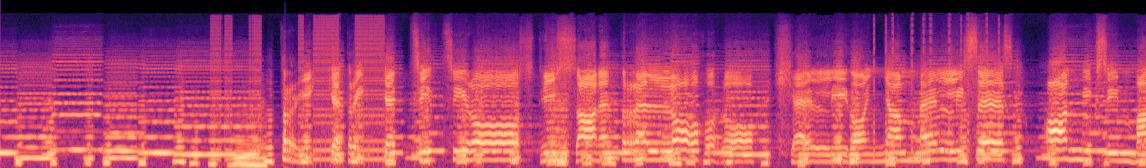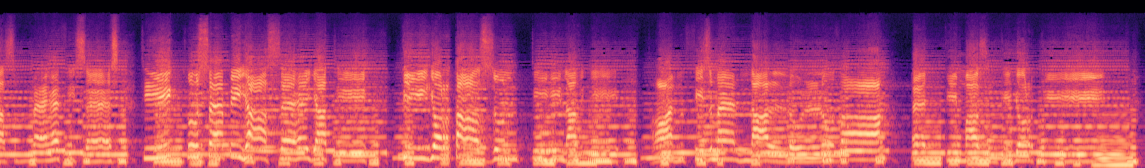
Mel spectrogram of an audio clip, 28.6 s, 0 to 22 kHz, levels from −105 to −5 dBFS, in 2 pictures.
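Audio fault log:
2.63–4.81 s, GSM phone buzz: a hard, raspy buzz at 217 Hz (216.7 Hz burst rate) rides over the sound at about -10 dB relative to the signal, unrelated to it. A nearby 2G phone transferring data sends its radio pulses, and the audio circuit rectifies them into this audible buzz. On a spectrogram it shows as a stack of evenly spaced horizontal lines at 217 Hz and its many harmonics. The waveform carries a dense comb of sharp pulses.
10.92–12.50 s, GSM signalling bursts: a galloping dit-dit-dit of short 217 Hz buzzes, roughly 10 dB below the signal. Here a nearby 2G phone sends only short groups of radio bursts at the 216.7 Hz rate, and the audio circuit rectifies each group. A spectrogram shows broken vertical clusters of harmonic lines in a rhythmic pattern, not continuous bands. The waveform shows separate packets of spiky pulses with gaps between them.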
